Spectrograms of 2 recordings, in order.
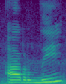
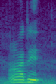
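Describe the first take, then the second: First: The vowel is heard after the final d. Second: The vowel moves before the final d. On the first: "Letak nakal adalah lafadz ardi" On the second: "jika diwakafkan maka boleh dibaca arid"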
